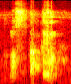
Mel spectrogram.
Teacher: letaknya ketika menyebut huruf qaf itu letaknya di pangkal lidah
